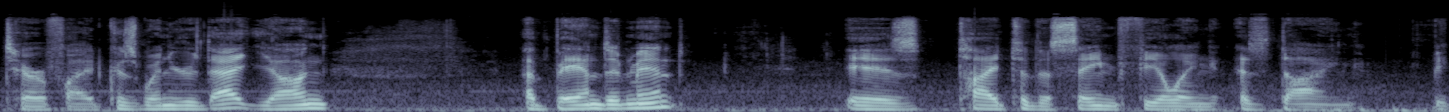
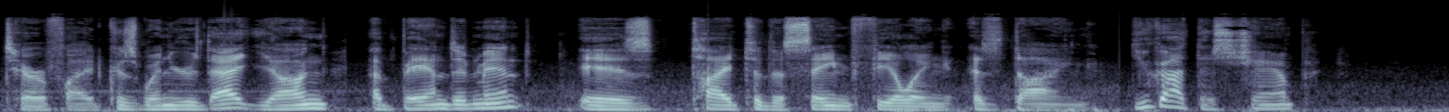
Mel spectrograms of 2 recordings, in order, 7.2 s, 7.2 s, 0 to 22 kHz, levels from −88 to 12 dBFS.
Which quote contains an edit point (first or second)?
second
